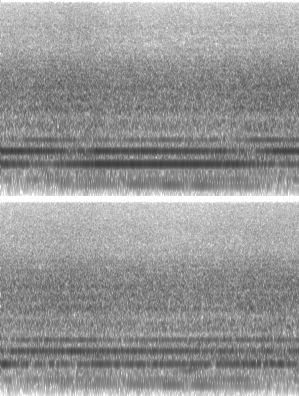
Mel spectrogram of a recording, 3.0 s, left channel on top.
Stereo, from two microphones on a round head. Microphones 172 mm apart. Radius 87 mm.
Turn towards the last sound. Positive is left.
No sound to turn to.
